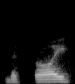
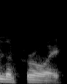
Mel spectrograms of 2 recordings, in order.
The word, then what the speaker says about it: LaCroix: So, by the way, according to the website, LaCroix is supposed to be enjoy. It's the rhyme, so you can LaCroix, enjoy LaCroix.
